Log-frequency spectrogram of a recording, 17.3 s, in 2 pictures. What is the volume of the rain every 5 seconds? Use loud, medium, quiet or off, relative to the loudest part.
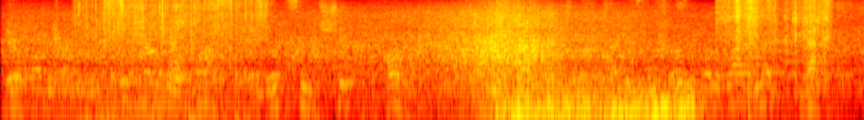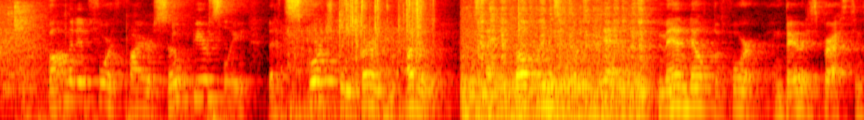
loud, loud, off, off.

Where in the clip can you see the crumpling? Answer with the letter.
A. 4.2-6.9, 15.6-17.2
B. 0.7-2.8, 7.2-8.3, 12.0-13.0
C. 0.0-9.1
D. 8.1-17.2
B.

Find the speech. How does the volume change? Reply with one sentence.
The loudness of the talking goes up.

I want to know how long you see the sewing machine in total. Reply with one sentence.
You can hear the sewing machine for 4 seconds altogether.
